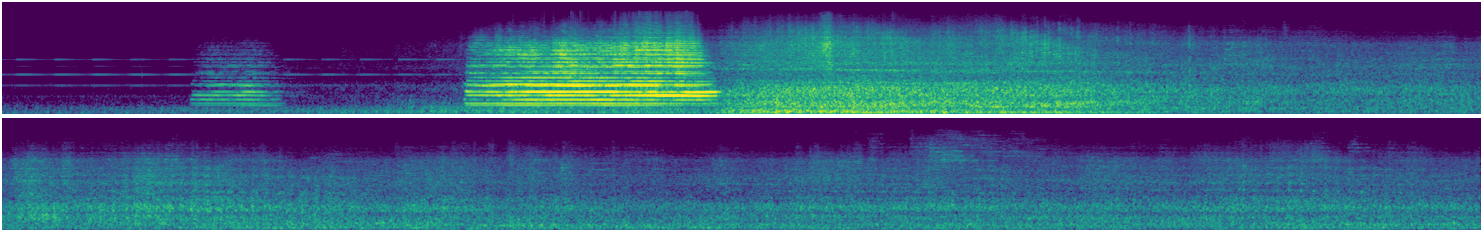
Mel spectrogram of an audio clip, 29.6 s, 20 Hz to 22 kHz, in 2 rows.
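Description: A BNSF GE C44-9W diesel locomotive sounds its multi-note air horn: faintly at first, then a short blast about two seconds in and a long, loud blast a few seconds later. The locomotive's engine then rumbles past. Double-stack intermodal container cars follow, rolling by with a steady wheel clatter over the rail joints.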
